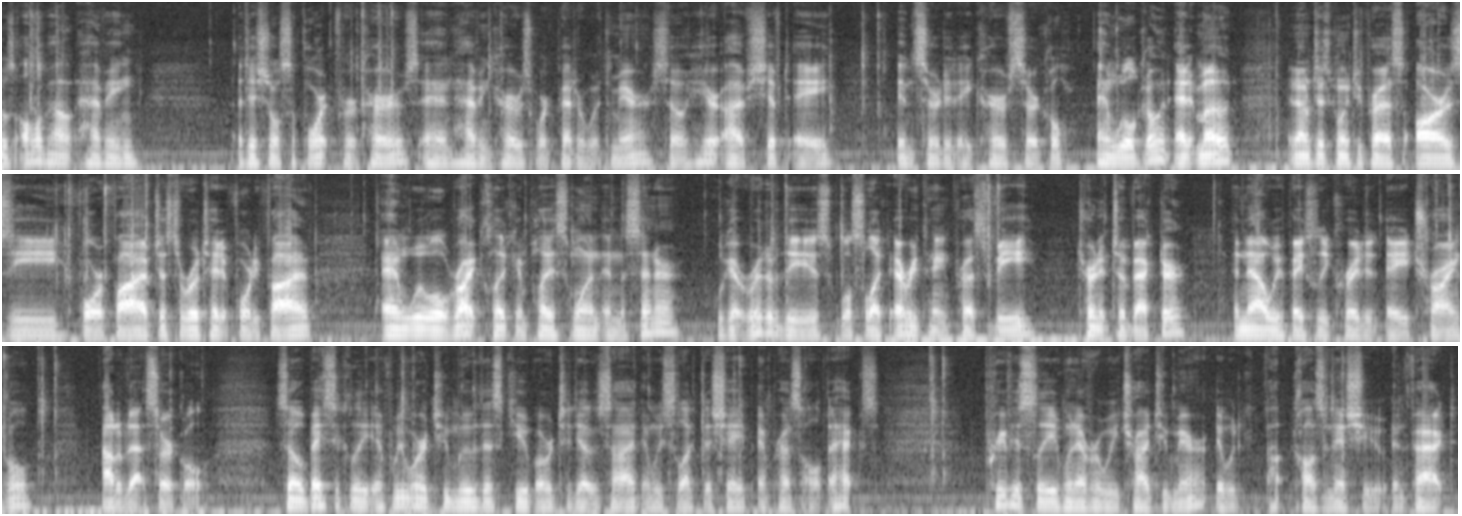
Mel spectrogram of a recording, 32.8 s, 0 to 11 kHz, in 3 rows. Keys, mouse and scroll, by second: 0.1 shift+a, 1.5 click, 2.2 middle click, 2.6-3.6 typing, 5.0 shift+middle click, 6.3 shift+a, 8.1 Tab, 10.1 r, 10.6 z, 11.3 KP_4, 11.5 KP_5, 11.9 KP_Enter, 12.8 click, 13.5 shift+click, 14.7 click, 16.2 shift+click, 16.7 ctrl+x, 17.2 a, 18.3 typing, 19.0 click, 20.2 middle click, 21.2 click, 21.5 g, 21.8 y, 22.7 click, 23.0 Tab, 23.4 middle click, 23.7-24.3 scroll down 1, 24.3 scroll down 1, 24.5 click, 24.8 g, 25.3 click, 26.6 shift+click, 27.4 x, 30.6 click, 31.3-31.7 scroll down 1, 31.7 alt+a, 32.3 click.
